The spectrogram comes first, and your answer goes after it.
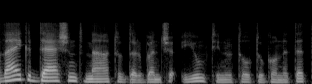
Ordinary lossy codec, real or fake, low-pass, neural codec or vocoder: AAC, 64 kbps; fake; 7.2 kHz; codec, 16 kHz, 0.2 kbps, FocalCodec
